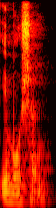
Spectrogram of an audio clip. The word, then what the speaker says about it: emotion: TION بننطقها زي صوت الشن فبنقول emotion.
